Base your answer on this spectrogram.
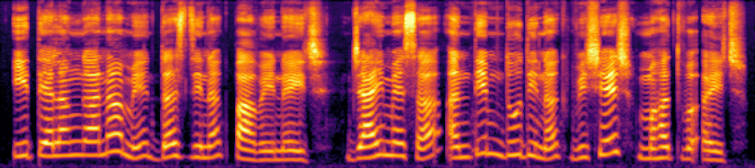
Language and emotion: Maithili, neutral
